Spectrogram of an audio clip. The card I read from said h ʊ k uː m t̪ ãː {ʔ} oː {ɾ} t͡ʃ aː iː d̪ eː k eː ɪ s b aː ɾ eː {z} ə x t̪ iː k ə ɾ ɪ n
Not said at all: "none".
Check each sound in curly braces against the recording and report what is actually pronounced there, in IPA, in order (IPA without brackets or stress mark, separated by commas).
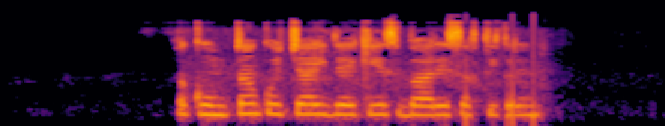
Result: k, none, s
